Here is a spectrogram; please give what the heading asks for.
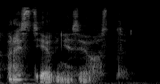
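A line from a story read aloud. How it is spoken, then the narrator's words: Disappointed sigh. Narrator (Russian): разочарованно вздохнул котик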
